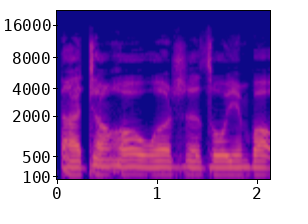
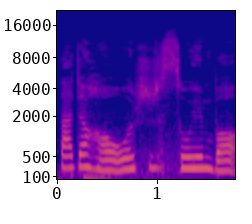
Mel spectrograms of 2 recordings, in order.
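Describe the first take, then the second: First: It is said in a put-on, transformer-like voice. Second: It is said in the speaker's natural voice.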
